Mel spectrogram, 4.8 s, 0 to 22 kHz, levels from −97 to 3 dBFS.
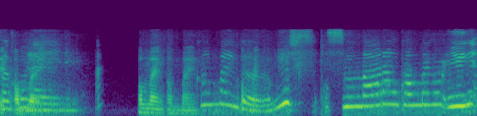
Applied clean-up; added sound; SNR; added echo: neural mask model RNNoise.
